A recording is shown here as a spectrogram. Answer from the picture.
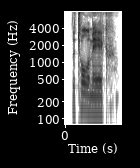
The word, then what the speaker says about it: Ptolemaic: Words containing a silent P. – Pterodactyl. Can I also say pteranodon? – No. – psychologist, psychiatrist. That's three. The Ptolemaic people.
